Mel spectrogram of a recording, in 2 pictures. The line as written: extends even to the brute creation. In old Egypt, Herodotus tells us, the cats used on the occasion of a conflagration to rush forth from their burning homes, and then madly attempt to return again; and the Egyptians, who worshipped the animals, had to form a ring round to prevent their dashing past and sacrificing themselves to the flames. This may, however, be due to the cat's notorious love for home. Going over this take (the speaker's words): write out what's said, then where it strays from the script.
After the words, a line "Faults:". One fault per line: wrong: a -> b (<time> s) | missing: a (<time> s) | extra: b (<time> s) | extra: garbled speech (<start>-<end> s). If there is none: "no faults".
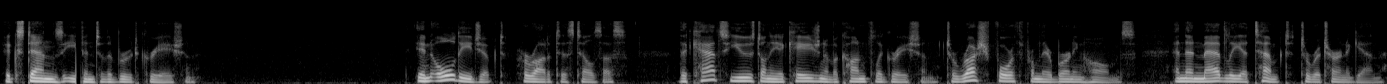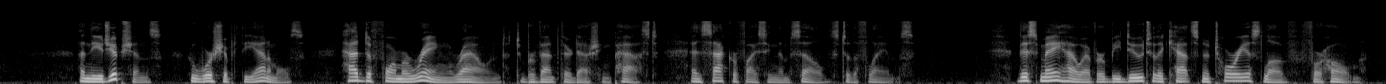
extends even to the brute creation. In old Egypt, Herodotus tells us, the cats used on the occasion of a conflagration to rush forth from their burning homes, and then madly attempt to return again; and the Egyptians, who worshipped the animals, had to form a ring round to prevent their dashing past and sacrificing themselves to the flames. This may, however, be due to the cat's notorious love for home.
Faults:
no faults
